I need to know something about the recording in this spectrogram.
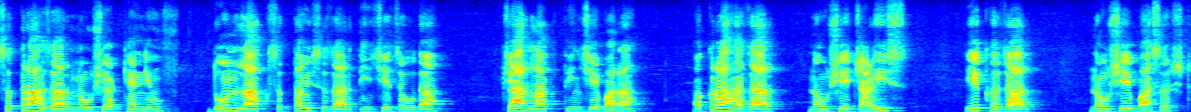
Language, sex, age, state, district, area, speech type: Marathi, male, 18-30, Maharashtra, Washim, rural, spontaneous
